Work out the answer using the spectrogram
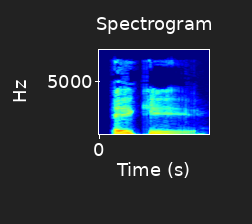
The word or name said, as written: achiness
